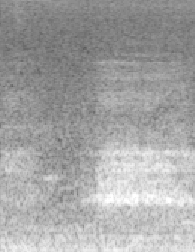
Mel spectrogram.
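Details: Normal breath sounds in a female patient during lung auscultation over the back near the scapula: a single soft, even breath, clear, no added noises.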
